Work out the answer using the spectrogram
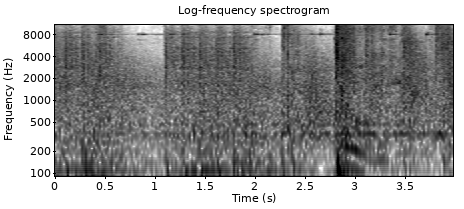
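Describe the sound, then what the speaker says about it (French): Automatic weapon gunfire in the video game The Order 1886 comes as dense rapid bursts over several seconds, with a sharp louder crack near the end. "C'est une arme auto."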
